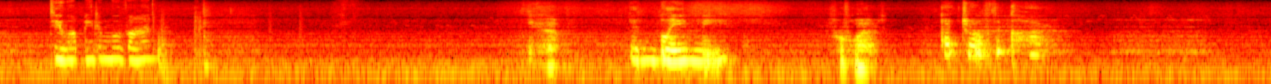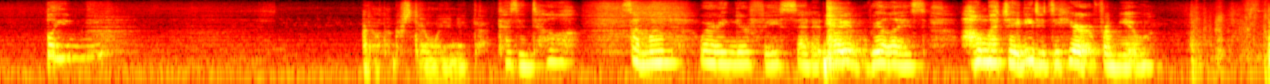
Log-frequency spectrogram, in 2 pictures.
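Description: A woman speaks softly and tearfully close by.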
